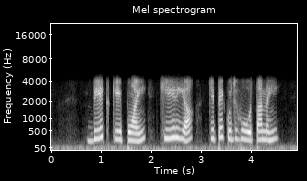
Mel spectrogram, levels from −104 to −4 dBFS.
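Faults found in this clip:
Opus compression, whole clip, 0 to 5 s. Probable component: encoder starved of bits and likely dropped into its SILK speech mode, which fits a rate near 12 kbps. Narrowband path, nothing above 4.2 kHz. Result: heavy codec damage, speech muffled and hoarse, sibilants dulled with the upper band gone.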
